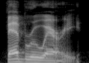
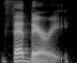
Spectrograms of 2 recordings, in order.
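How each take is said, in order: First: The R after the first syllable is clearly heard. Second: The R after the first syllable is not heard. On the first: The speaker calls it right. "make sure to say the R sound clearly" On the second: The speaker calls it wrong. "this is not a correct way to say this"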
